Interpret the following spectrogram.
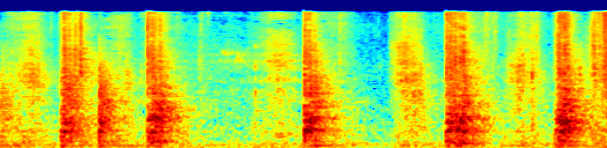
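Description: Scissors snipping through brown pattern paper, a cut roughly every second, five or six in all.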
